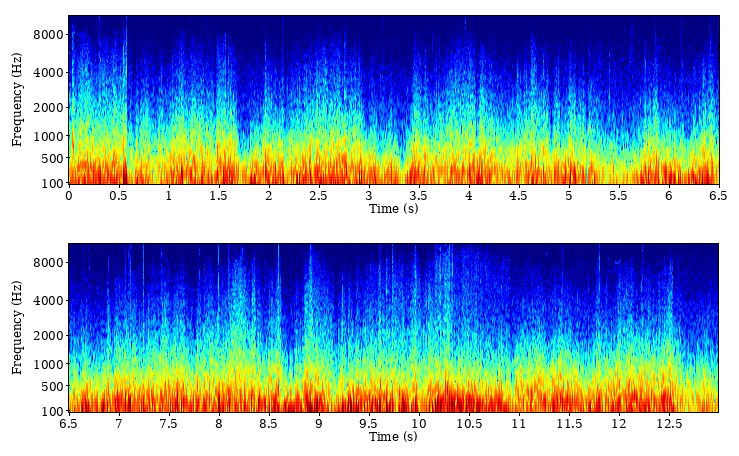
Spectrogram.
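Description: Wind buffeting the microphone: a loud, uneven, deep rush of noise that masks other sounds.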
